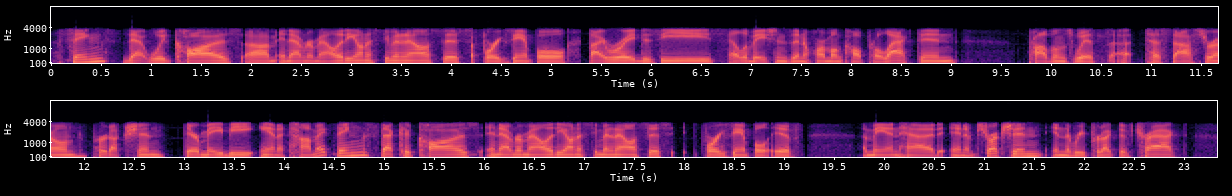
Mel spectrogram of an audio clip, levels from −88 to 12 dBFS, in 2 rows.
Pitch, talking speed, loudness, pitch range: 115 Hz, 135 wpm, -18 LUFS, 105-120 Hz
